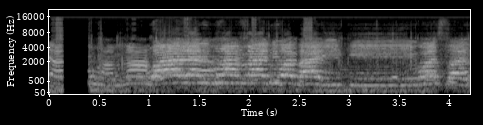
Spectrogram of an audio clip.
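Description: A group of children's voices singing together.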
